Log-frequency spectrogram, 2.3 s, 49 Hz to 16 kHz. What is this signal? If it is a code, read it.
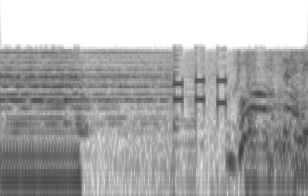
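DTMF, heard as telephone touch tones, tones of about 80 ms. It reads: 896
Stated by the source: From a collection of Brazilian radio stations.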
